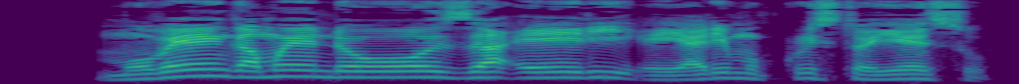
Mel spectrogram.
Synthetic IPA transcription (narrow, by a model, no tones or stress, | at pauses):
muβe̞ːŋɡamwe̞ːndo̞wo̞ːzaʔe̞ɾiʔe̞jalimukɾisi̥to̞je̞sṵ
